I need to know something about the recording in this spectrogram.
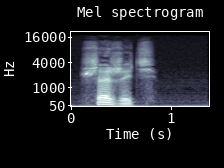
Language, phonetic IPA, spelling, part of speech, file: Polish, [ˈʃɛʒɨt͡ɕ], szerzyć, verb, Pl-szerzyć.ogg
